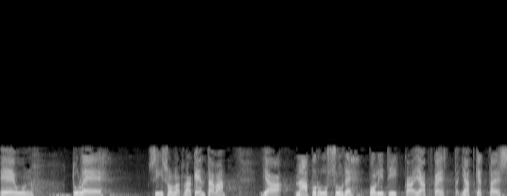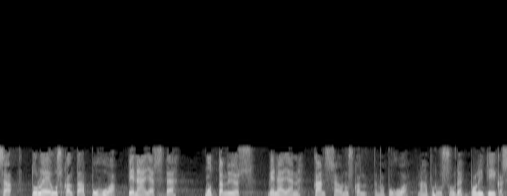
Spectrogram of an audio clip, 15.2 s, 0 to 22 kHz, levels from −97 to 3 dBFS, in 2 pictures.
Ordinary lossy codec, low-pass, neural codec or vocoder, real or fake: none; 5.4 kHz; none; real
